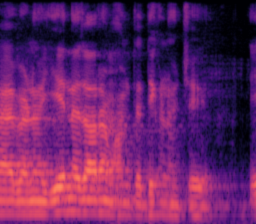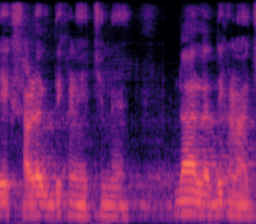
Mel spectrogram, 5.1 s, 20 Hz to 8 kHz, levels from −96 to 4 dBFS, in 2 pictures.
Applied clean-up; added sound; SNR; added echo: neural separator model SepFormer DNS4.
